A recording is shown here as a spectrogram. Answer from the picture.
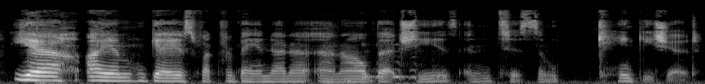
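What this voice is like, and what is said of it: Deep, congested voice. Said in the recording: “recovering from one hell of a cold right now... my voice is super deep and super sexy”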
